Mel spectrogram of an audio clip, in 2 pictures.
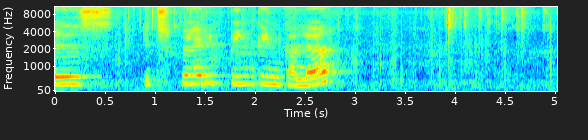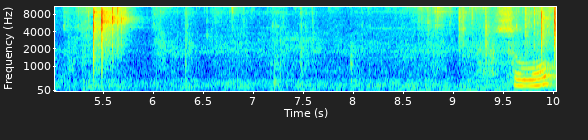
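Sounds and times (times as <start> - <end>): metal chain strap clinking: 3.2 - 7.8, 8.4 - 10.0.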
